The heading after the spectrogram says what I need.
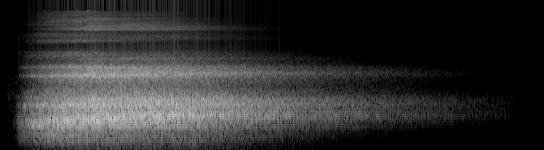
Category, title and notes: Sound effects > Electronic / Design
Ableton Live. VST. Abstract Vox......Sound breath Free Music Slap House Dance EDM Loop Electro Clap Drums Kick Drum Snare Bass Dance Club Psytrance Drumroll Trance Sample .
Sound, vst, samples, ambiance, effect, sampling, breath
